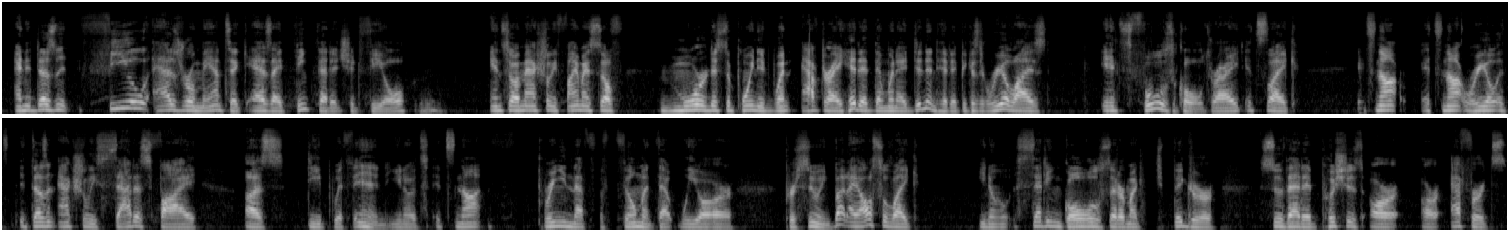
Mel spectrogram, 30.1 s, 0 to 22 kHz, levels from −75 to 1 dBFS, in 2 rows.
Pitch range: 120-150 Hz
